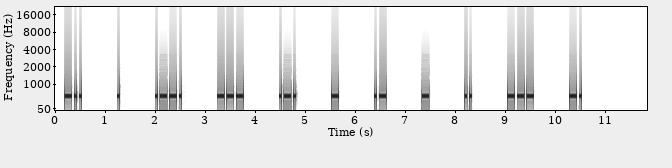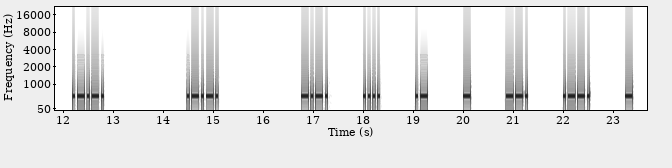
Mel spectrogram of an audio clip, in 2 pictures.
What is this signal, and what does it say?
Morse code, heard as a keyed tone, about 25 wpm, spaced as for 10 wpm, 550 Hz. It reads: DEPORTATION <AR> <AR> CHATGPT
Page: news headlines in morse code at 10 wpm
